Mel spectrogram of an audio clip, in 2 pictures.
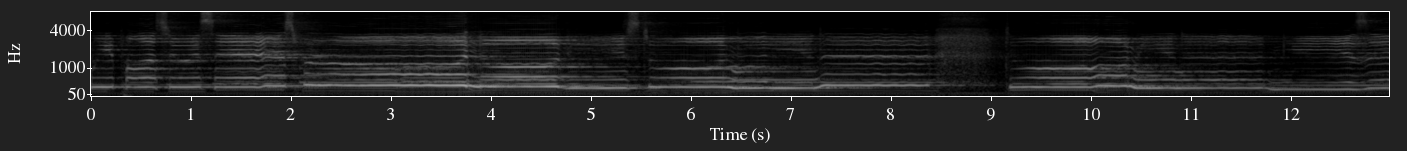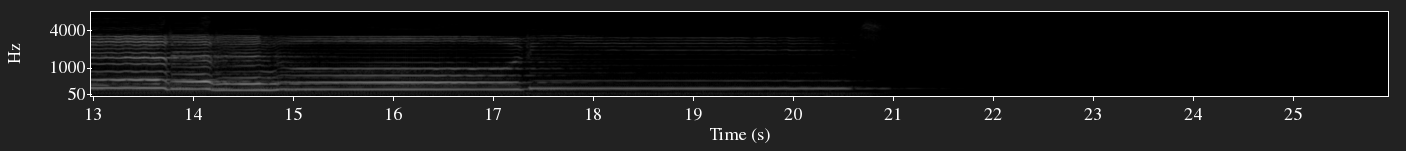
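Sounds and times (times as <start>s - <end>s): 
choir singing: 0.0s - 8.6s, 9.2s - 20.7s.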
